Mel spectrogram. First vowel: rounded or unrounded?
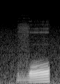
rounded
